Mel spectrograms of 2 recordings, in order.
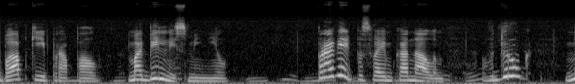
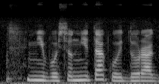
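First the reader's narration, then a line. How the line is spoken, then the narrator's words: Woman sighing. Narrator (Russian): вздохнула дама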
